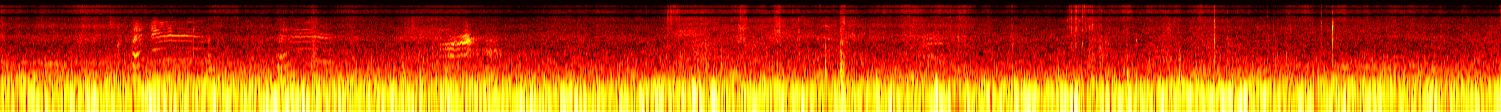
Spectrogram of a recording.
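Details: Stray cats living outdoors, an aggressive ginger male attacking a female tricolor cat: three short, strained meows with rising-then-falling pitch in the first four seconds, then quiet, over steady low rumbling background noise and scattered clicks.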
